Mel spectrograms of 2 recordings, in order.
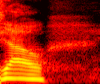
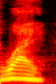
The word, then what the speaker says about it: Yaw: of that you know so instead of Yao saying my name is Yao you might have found he was saying my name is why you know to to americanize it you see what I'm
